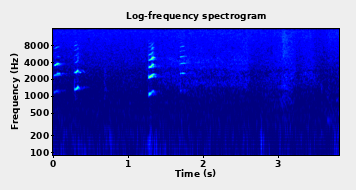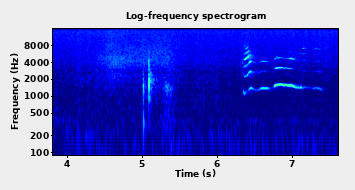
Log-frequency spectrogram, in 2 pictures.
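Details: Pet kitten voicing its young cries: short high squeaky calls, a pause with a sharp click, then a final wavering, downward meow in a quiet room.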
